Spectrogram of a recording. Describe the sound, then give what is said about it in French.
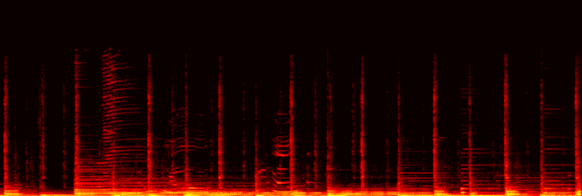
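A single cat meow, with a rising-then-falling pitch, sounds briefly in the middle of loud, bouncy music with a steady bass beat and sung melody. “Moi, j'ai gobé le chat.”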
